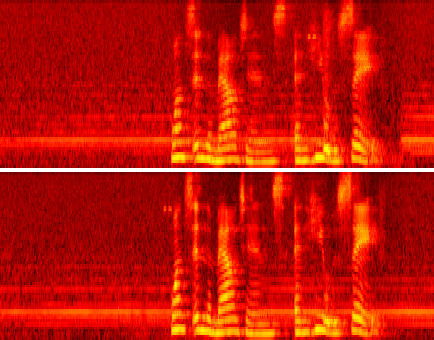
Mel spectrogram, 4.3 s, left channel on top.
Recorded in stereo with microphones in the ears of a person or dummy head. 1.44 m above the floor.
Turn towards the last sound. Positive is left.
turn(degrees=65)  # may be behind; listen again after turning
